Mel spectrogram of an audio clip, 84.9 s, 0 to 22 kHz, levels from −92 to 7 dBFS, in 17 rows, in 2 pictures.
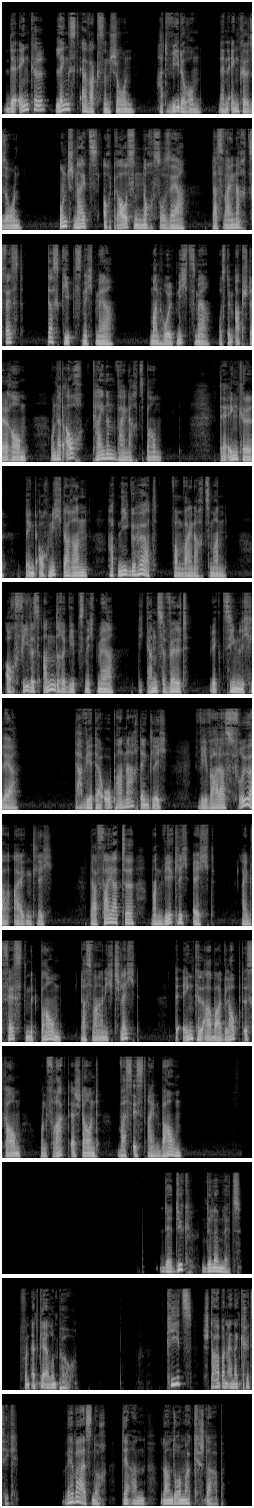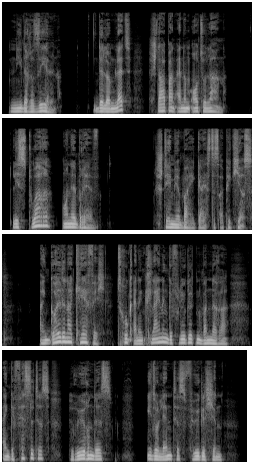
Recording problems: none

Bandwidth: 14.5 kHz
